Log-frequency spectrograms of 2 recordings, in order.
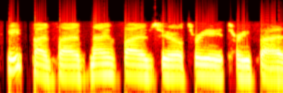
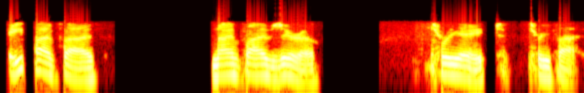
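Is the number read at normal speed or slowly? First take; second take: normal; slowly. First: The number is read at normal speed. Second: The number is read slowly.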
